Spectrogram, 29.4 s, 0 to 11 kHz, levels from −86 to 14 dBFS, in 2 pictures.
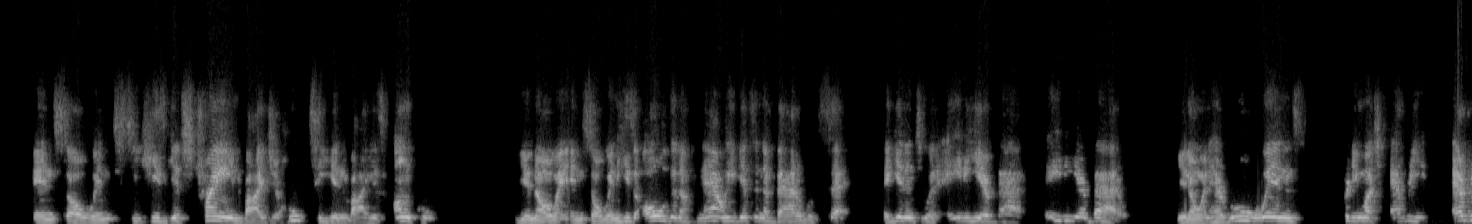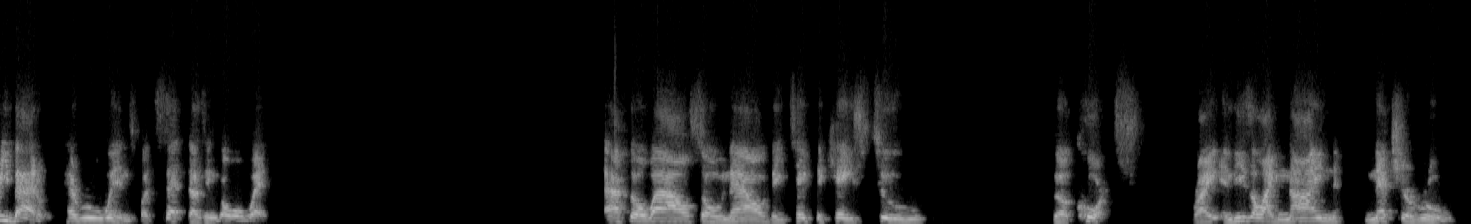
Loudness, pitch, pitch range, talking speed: -23 LUFS, 150 Hz, 115-175 Hz, 145 wpm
